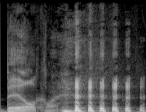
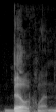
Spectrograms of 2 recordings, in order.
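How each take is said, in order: First: "Bill" stretched out long in "Bill Clinton"; weighty, drawn-out "Bill" to mark the famous one; emphatic BILL. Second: Said in the usual way. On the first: Shown as a demonstration. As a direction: draw out "Bill" slowly, breaking into a laugh.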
